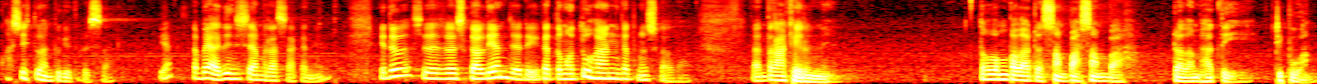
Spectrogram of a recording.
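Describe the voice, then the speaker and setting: A man preaching a sermon as pastor, animated and acting out voices, with sharp swings in loudness. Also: medium pitch, fairly quick, vocal fry, pauses often. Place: church sanctuary. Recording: long church hall reverb.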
